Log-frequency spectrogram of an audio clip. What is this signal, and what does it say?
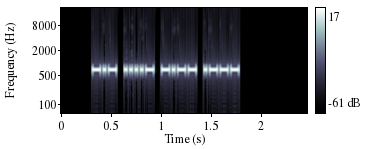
Morse code, heard as a keyed tone, about 46 wpm, 700 Hz. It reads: K4YJ
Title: USA Call Signs - 4 Characters - 4x Character Spacing - 45wpm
